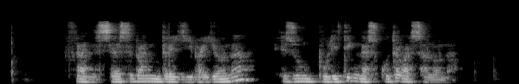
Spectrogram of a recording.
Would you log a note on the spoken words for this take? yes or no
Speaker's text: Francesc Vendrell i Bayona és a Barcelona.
yes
